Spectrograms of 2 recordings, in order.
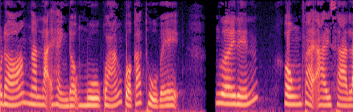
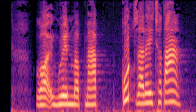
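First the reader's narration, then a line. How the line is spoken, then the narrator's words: Shouting. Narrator (Vietnamese): La Thu quát lên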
